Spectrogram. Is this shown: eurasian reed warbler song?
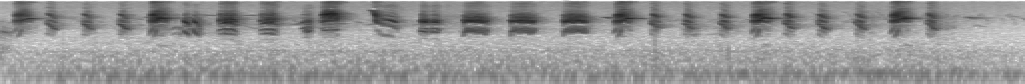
yes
